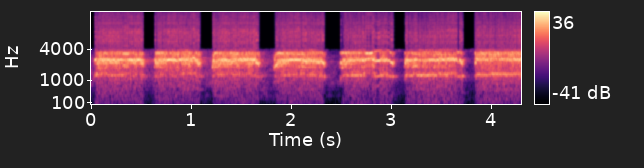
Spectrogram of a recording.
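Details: Hungry falcon chick crying for food at a nest watched by camera in Włocławek, Poland, on the evening of 27 May 2022 as the father brings food; loud, harsh, steady wails in long bursts, each broken by brief pauses.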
